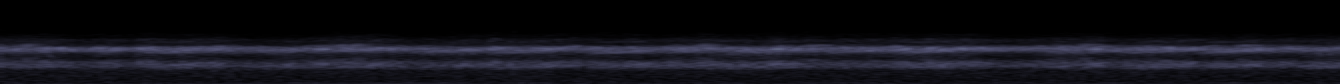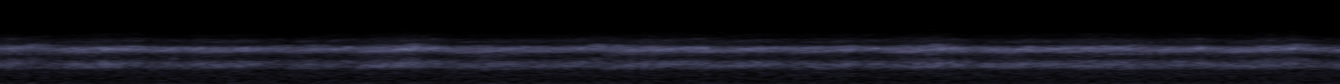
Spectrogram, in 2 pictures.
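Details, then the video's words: Live spring recording of frogs croaking in a wetland behind a home: a sustained dense chorus of overlapping trills, with low rumbling sounds appearing early and again in the second half. "Ambient Noise for Sleep Frogs Black Screen"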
